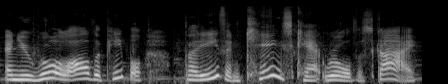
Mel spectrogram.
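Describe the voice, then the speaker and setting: A woman's voice: medium pitch, expressive, normal speed, vocal fry, warm tone, faint music behind, low-quality recording. A woman voicing a young page boy in a storybook, anxious, respectful and pleading. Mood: reasoning. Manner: gasping, pleading.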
